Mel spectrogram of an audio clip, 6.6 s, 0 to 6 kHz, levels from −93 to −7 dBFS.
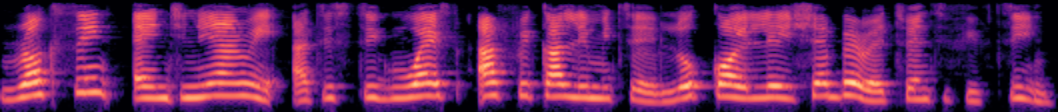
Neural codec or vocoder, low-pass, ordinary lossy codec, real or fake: none; 5.4 kHz; none; real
